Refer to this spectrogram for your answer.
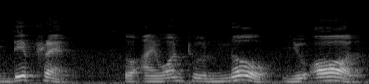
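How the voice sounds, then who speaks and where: A man with a Nepali accent talks at a very slow pace. His tone is dark and mellow, with lively intonation. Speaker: Buddhist monk. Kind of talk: dharma talk. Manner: halting.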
